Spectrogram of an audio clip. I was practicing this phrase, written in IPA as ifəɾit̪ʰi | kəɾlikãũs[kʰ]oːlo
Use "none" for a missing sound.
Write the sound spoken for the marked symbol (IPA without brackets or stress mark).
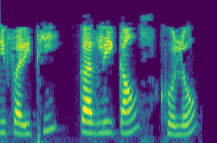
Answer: kʰ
